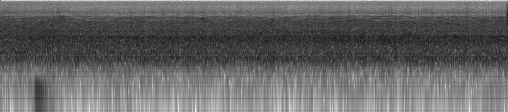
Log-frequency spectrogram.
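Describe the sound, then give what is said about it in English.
Steady, dense applause from a crowd, a broad wash of clapping that holds at even loudness throughout with a brief low thump near the start. “And the crowd reacted.”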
